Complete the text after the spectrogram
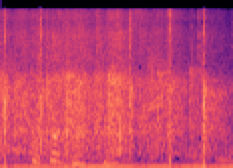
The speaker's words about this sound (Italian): Gli facciamo un applauso, benvenuto lì al podio.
